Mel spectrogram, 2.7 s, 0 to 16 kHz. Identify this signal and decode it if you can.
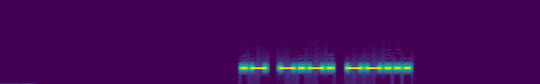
Morse code, heard as a keyed tone, about 46 wpm, 700 Hz. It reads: AC7
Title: USA Call Sign Prefixes - Repeated 2x - 50wpm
